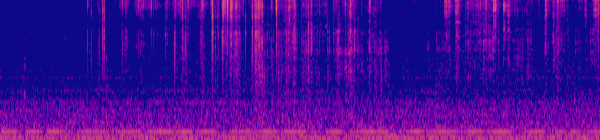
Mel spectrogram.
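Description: Long painted nails scratch across the rough surface of a large, solid, lit pink Himalayan rock-salt lamp. The result is quiet, irregular bursts of bright, gritty crackling and scraping over a steady low hum.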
